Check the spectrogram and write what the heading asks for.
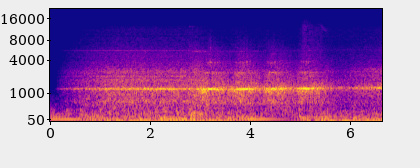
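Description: MAN AR-MAX1 axial/radial main air compressor running on its test bed: a loud, steady rushing noise with a steady high whine over it.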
